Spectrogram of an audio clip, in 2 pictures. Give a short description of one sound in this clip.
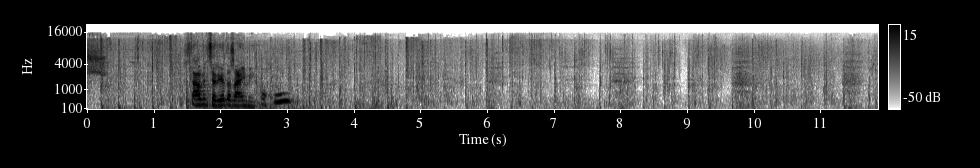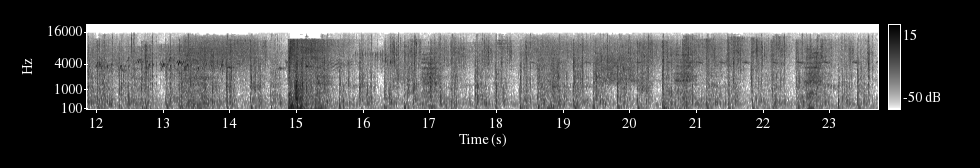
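Footsteps tread on a dirt floor.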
